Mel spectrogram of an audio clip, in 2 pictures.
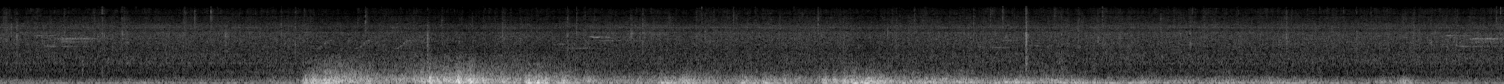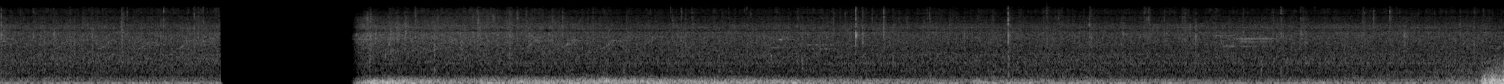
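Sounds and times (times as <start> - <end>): steady rain falling: 0.0 - 17.3, 18.6 - 30.0
thunder rumbling: 2.6 - 14.3, 18.6 - 26.8, 29.1 - 30.0.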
